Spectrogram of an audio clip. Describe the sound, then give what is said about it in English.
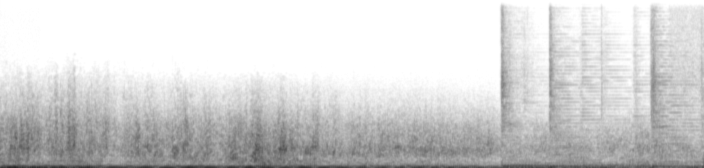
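A propeller airplane drones loudly, its steady throbbing engine hum mixed with rushing wind noise, shifting in tone partway through as it keeps flying. “Whether you got a vacation plan to go over top some mountains or cross some cornfields, we got the plane just for you.”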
